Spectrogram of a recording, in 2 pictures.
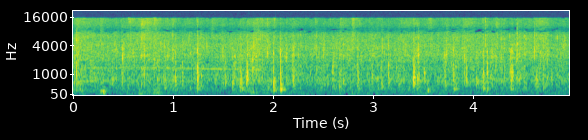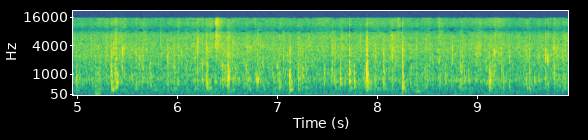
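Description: Faint, irregular pattering and small clicks in wet forest undergrowth, several a second and uneven in strength.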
